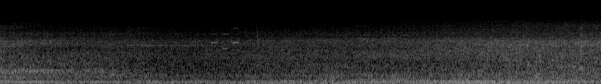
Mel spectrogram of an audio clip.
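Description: Car engines idling in a stopped traffic jam: a steady low hum under a wash of road noise as a bicycle passes close by the queued cars.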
